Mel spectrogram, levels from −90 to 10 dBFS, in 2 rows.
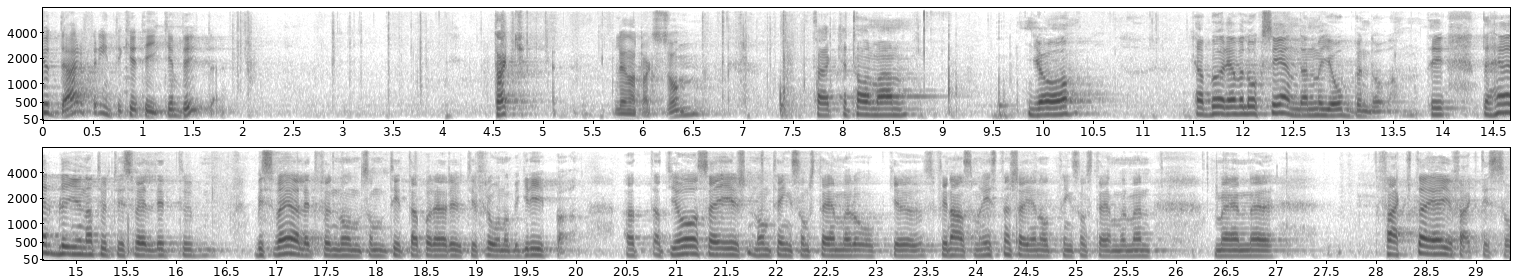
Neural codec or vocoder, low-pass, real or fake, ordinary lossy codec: none; 7.2 kHz; real; none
